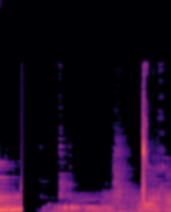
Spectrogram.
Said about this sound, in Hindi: ये कबूतर अंदर हैं, बाकी कबूतर ये बाहर भी हैं।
